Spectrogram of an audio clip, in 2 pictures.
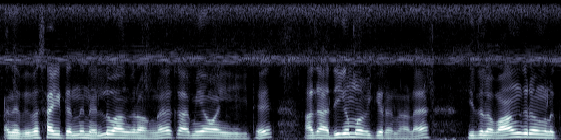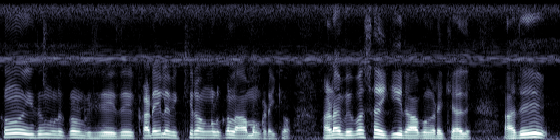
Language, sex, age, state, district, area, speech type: Tamil, male, 18-30, Tamil Nadu, Nagapattinam, urban, spontaneous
